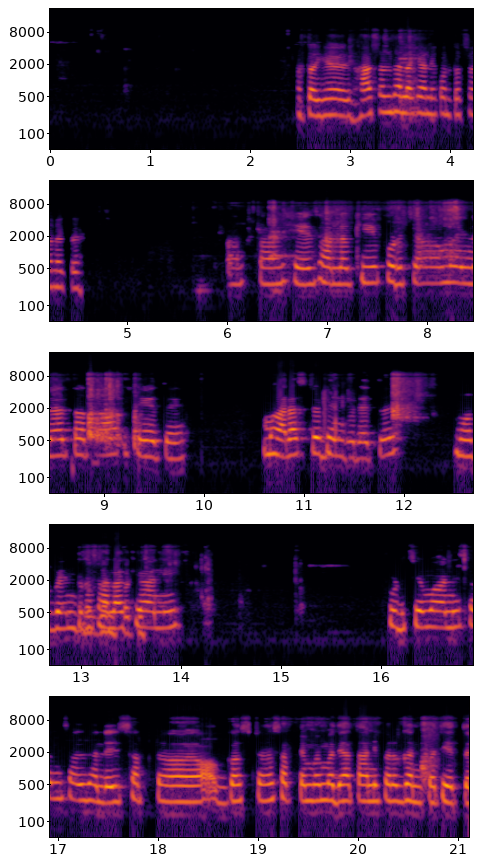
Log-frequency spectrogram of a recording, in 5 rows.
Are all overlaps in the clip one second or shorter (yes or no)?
yes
